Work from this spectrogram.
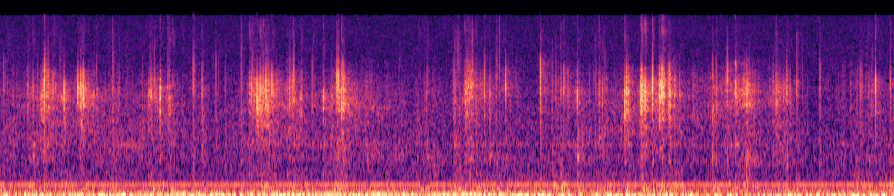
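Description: Fingertips and nails stir and clink a pile of small solid steel pachinko balls resting on black velvet. Soft, bright metallic clicks and tinkles come in scattered clusters over a steady low hum, each ringing only briefly.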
